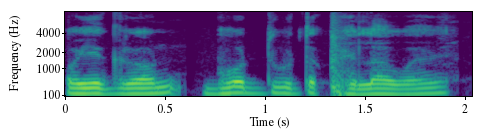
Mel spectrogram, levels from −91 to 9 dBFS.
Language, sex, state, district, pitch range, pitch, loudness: Hindi, male, Arunachal Pradesh, Longding, 135-155 Hz, 145 Hz, -16 LUFS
